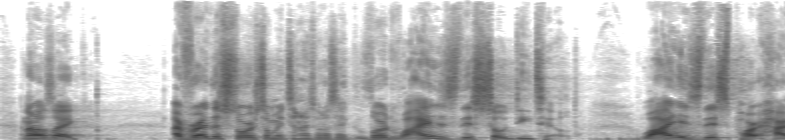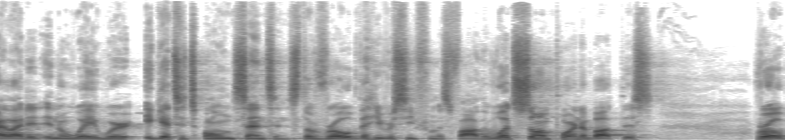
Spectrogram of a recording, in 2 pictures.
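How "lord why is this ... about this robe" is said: ordinary talk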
